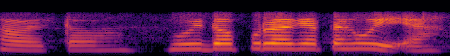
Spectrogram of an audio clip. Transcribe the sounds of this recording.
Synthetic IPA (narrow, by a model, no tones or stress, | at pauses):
hɔjt̪ɔɦujd̪ɔpuɾəɡɛpɛɦujʔa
